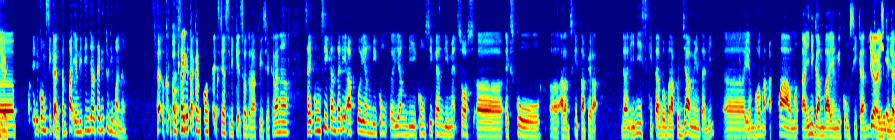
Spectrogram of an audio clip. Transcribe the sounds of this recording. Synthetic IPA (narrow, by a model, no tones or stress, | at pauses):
ə | molɛhdikɔŋsikant̪əmpat̪̚jaŋdit̪iɲd͡ʒalt̪adit̪udimãna | ksajat̪aʔkankɔnt̪ɛksɲãsədikɪt̪̚sodɾafisjakəɾanã | sajakɔŋsikant̪adiapəjaŋdikɔŋjaŋdikɔŋsikandimɛt̪̚sɔsəɛksko | ə̰a̰lamsə̥kit̪arpeɾa̰ʔ | daninĩsə̥kit̪arbəbəɾapəd͡ʒamant̪adiəjaŋbəɦɔmana̰k̚malməəiniɡambajaŋdikɔŋsikanjəkia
